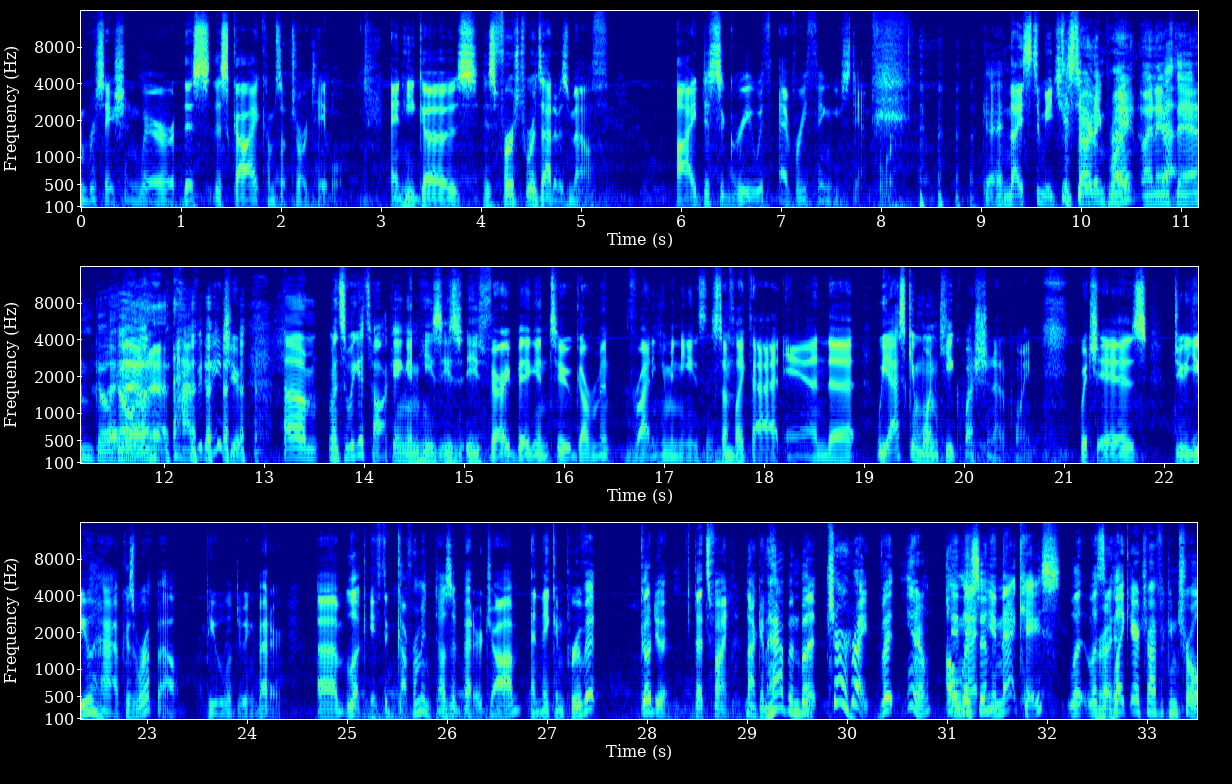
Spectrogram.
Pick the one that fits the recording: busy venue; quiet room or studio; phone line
busy venue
